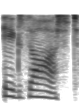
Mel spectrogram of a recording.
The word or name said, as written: exhaust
